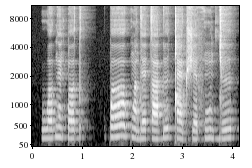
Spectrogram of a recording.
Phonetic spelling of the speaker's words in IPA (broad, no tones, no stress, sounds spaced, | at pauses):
w ʌ ɡ ɛ̃ k͡p ʌ d | p ʌː kʷ ɑ̃ d ɛ t a ɠ ɘ ǃ æ d ʃ ɛ f ũ d ɟ ɘ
